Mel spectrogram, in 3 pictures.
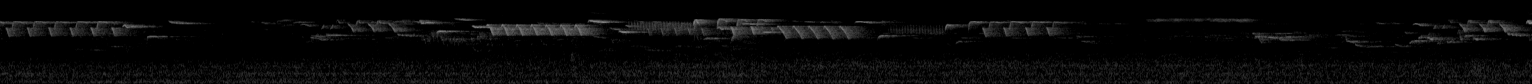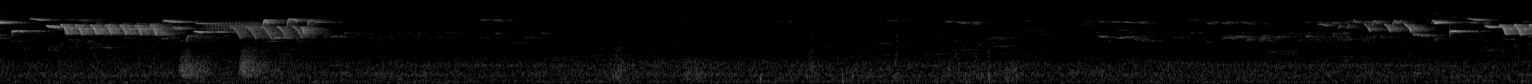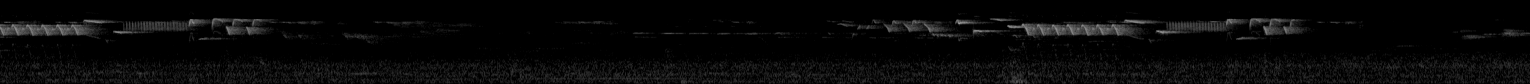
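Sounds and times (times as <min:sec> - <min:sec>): birds chirping in rapid high trills: 0:00.0 - 0:45.9.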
